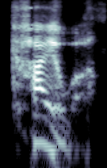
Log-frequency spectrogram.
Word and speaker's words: CCIOA: Some people will refer to that as CCIOA, and others of you might know it by its nickname, which is Kiowa, pronounced or like the Native American tribe or like the city here in Colorado.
